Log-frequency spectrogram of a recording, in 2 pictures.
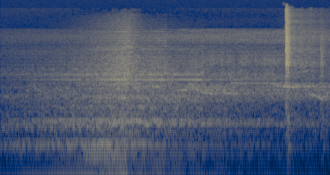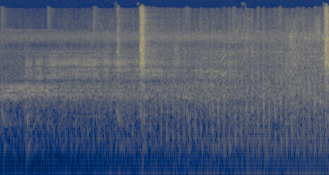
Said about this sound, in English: The mission began as the helicopter landed gently in the grass.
